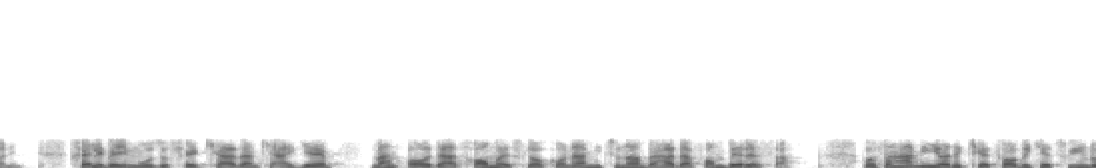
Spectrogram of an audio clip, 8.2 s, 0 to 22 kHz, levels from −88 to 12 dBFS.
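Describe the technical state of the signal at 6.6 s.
At 6.6 s, as throughout, the speech has gone through the AMR narrowband mobile codec, whose narrowband line filtering confines it to 200 Hz–3.6 kHz and whose vocal-tract model at a low bitrate (consistent with about 5.9 kbps) makes it sound buzzy and synthetic.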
